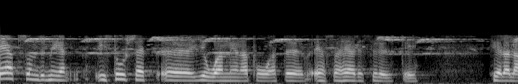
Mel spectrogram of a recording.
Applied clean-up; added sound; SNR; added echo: none; Bird; 9 dB; none.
